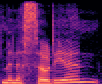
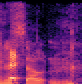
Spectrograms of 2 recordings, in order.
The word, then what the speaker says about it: Minnesotan: Do you call yourselves Minnesotian? What is the Midwest? – No, absolutely not. Okay. Minnesotan. – Minnesotan.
